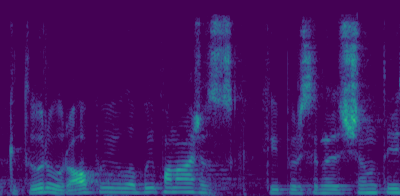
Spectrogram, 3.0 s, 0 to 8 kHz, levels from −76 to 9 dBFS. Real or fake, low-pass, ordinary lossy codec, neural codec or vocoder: real; 7.2 kHz; AAC, 48 kbps; none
